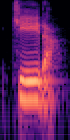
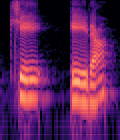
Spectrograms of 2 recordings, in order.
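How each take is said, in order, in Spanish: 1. Las dos palabras se pronuncian juntas, sin pausa. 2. Una pausa corta separa las dos palabras. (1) "pegando las palabras" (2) "no necesitamos una pausa"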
